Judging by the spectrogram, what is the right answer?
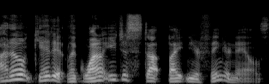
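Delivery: mock straight-faced delivery. Recounting what a friend said to him on the couch: retelling a deadpan line. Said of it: "with a dead straight face".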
